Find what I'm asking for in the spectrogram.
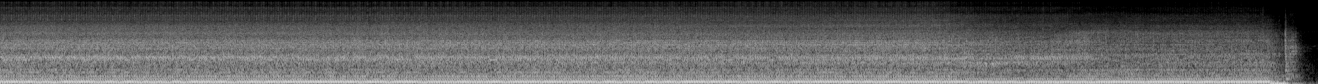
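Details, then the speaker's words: Triumph Tiger 900 GT Pro (about 10,000 miles) and Tiger Sport 800 (4,900 miles), cold after a week unused: fast, even cold idle with a steady hum, no cam chain clatter, clean shutdown; healthy. "First, let me tell you, all the bikes have been sitting out here for a week or so, haven't been started, so they're cold. It's going to be a cold idle, so it's going to be pretty fast."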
